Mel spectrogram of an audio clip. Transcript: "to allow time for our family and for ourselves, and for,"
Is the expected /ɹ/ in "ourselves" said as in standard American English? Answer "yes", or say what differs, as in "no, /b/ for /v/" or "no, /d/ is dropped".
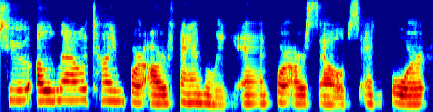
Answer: yes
